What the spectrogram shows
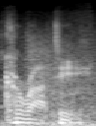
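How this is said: It is said with American English sounds. "The way that it, uh, American English usually says it is karate"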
